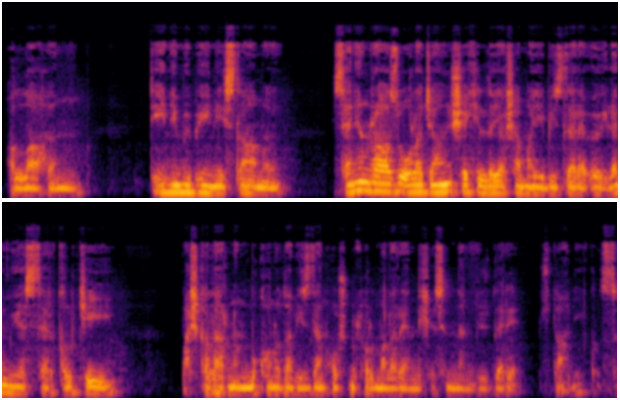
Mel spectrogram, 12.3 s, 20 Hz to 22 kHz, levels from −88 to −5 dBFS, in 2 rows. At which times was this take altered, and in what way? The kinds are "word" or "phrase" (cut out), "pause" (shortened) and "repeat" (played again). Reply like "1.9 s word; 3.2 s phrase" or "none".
none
